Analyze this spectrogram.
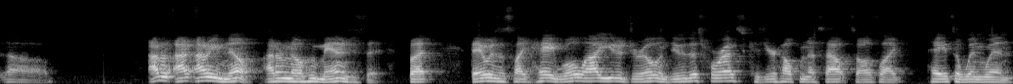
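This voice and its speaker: A man with an ordinary speaking voice talks at a fairly quick pace, with medium pitch and fairly even intonation. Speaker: coast guard reservist and leadership coach. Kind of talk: casual chat.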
